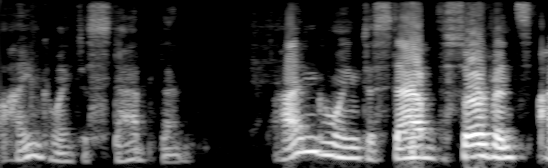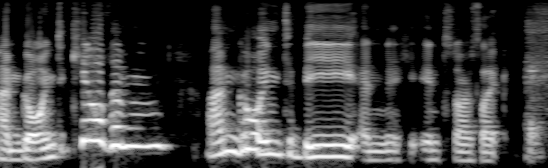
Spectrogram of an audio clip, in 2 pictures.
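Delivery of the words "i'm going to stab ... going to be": lively woman's voice, pitch swinging widely up and down. Narrator describes a voice behind a door, voicing Alice in a woman's voice. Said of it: "You hear a woman's voice".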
